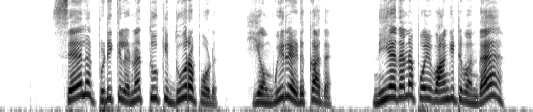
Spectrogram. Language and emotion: Tamil, angry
